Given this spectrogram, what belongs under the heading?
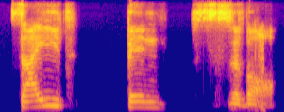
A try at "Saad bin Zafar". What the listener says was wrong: Saad bin Zafar. Where's an E? Tell me, where do you see an E in the first name?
